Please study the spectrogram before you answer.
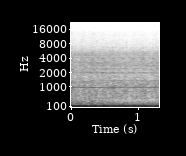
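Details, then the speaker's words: First start on a built car: a smooth, deep, unwavering idle with no knocks, misses or ticks. It is a normal, clean idle. "whoo-hoo let me just give you someone a nice crisp tone it idles fine"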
